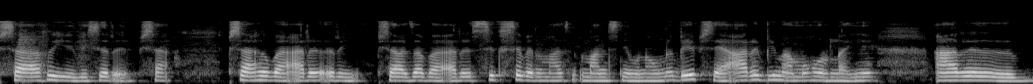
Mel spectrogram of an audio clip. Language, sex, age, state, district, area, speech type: Bodo, female, 30-45, Assam, Udalguri, urban, spontaneous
